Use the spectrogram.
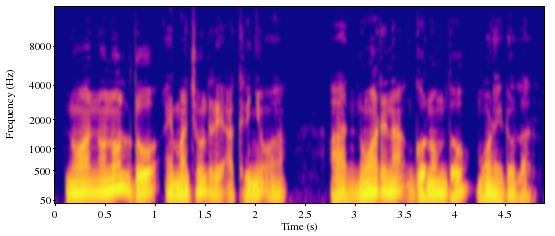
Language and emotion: Santali, neutral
